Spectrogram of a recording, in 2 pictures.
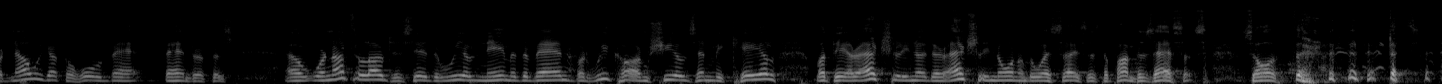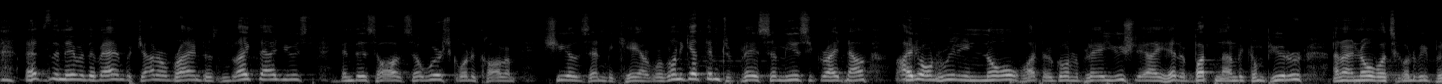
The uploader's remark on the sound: Live at the West Side Irish American Club for the G.O.A.T event.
